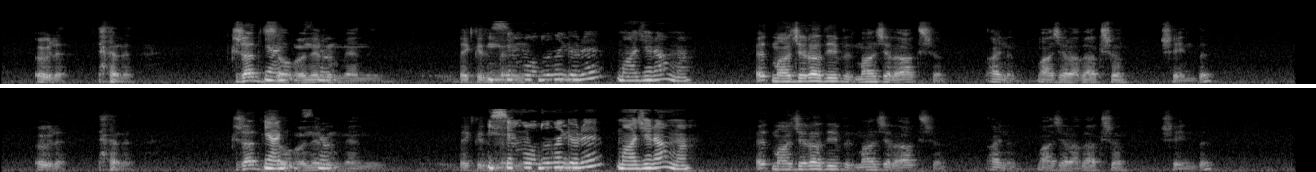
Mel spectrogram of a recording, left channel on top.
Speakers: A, on the left (about 65°); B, on the right (about 55°).
A: öyle. <laughs> Yani güzel bir dizi
B: Yani
A: ama
B: isyan
A: öneririm yani. Beklediğimden
B: İsyan
A: iyi.
B: olduğuna göre macera mı?
A: Evet macera diyebilir. Macera, aksiyon. Aynen. Macera ve aksiyon şeyinde.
